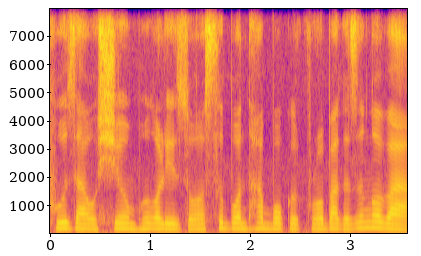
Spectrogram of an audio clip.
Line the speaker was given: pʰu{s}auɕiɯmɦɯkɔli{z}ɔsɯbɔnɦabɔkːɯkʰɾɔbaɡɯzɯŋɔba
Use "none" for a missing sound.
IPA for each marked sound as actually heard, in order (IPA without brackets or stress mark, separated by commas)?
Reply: z, z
